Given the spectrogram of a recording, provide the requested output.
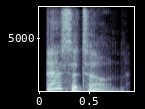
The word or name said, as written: acetone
